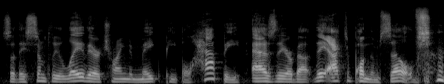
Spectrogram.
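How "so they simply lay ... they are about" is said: ordinary talk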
